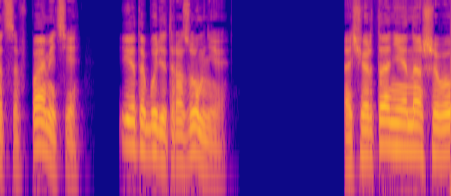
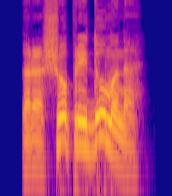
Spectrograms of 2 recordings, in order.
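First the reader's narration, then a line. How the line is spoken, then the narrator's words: Exclamation. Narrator (Russian): воскликнул Пенкроф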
